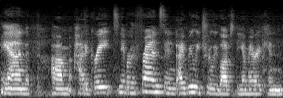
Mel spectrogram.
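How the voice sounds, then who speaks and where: A woman of medium pitch speaks fairly slowly with a slight Mexican accent. Room echo is audible and background noise is noticeable. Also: ordinary pitch variation. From Mexico, moved to Utah at eleven. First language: Spanish. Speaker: entrepreneur, real estate investor. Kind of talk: radio interview. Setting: radio studio. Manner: hesitant, many fillers.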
